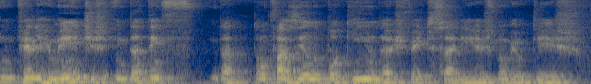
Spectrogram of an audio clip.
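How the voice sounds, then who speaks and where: Speaking very slowly in a flat monotone, a man with a medium-pitched, dark, mellow, somewhat breathy voice is heard with audible room echo. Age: 70s. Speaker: spiritual teacher. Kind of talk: spiritual monologue. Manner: halting.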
